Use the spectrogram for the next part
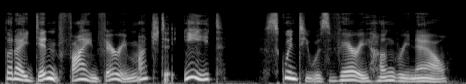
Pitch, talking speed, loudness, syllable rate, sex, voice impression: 190 Hz, 165 wpm, -17 LUFS, 4.3 syllables/s, female, feminine, adult-like, tensed, powerful, clear, fluent, intellectual, calm, slightly reassuring, elegant, lively, slightly sharp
